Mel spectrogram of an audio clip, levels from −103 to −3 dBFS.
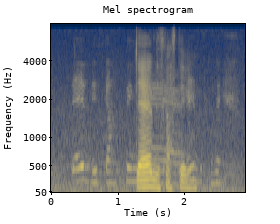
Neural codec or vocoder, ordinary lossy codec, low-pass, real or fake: none; none; 7.2 kHz; real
